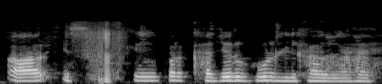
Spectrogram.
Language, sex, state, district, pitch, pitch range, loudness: Hindi, male, Jharkhand, Ranchi, 170 Hz, 160-180 Hz, -18 LUFS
